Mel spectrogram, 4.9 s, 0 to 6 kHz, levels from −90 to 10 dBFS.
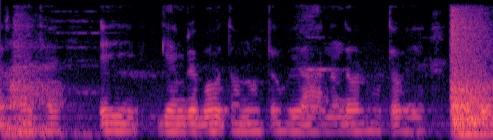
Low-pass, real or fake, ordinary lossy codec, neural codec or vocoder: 5.4 kHz; real; none; none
